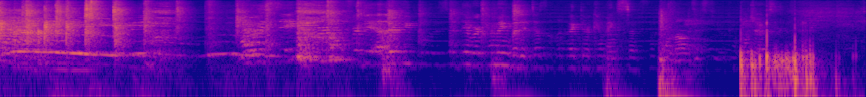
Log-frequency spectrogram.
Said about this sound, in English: Hooray. All right, keep clapping.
